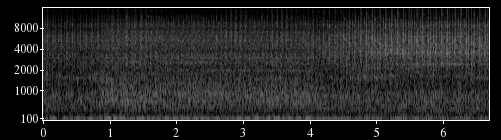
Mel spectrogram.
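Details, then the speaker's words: Chevette barn find first started after fuel was put into the carburetor bowl and the fuel pipe and clips were replaced: slightly lumpy idle with an uneven, pulsing beat; a slight misfire at idle. "There is a slight miss."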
